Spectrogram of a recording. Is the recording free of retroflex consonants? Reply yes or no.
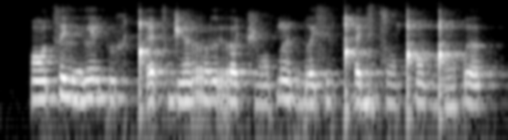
yes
